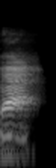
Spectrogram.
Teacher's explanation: Ba hanya melibatkan bibir.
